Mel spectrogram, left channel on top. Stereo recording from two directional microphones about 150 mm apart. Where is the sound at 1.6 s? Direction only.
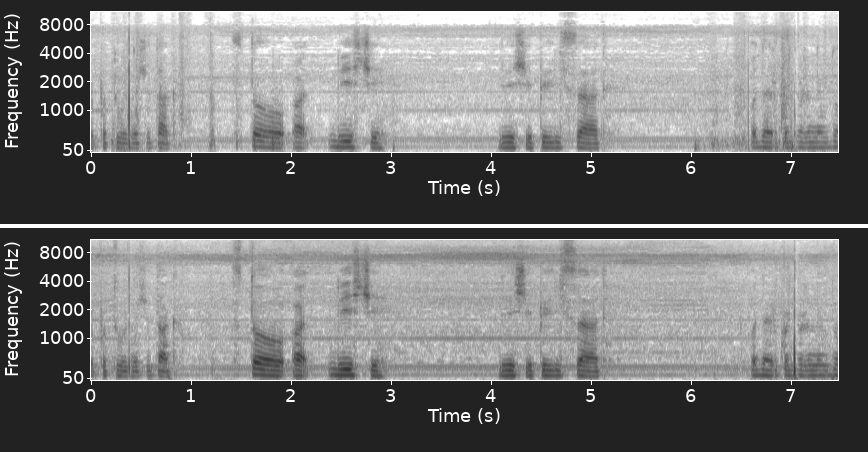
60° right (ahead or behind).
